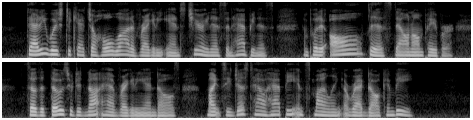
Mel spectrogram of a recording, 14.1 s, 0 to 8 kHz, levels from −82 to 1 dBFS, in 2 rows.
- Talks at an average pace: Yes, average, 180 wpm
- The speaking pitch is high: No, medium, 175 Hz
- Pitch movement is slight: No, average, 4.6 semitones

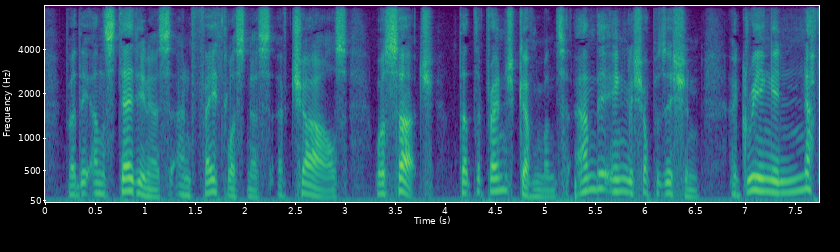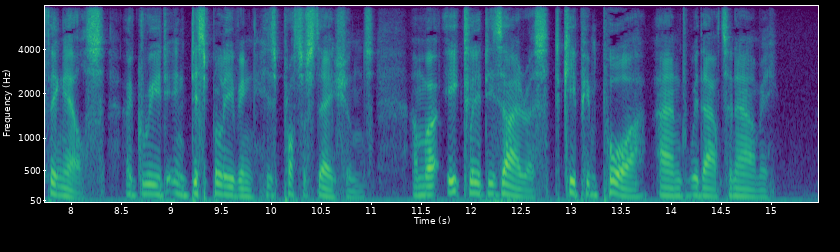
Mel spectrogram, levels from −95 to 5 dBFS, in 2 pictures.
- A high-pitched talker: No, low, 135 Hz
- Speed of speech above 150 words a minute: No, average, 145 wpm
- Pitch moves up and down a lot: Yes, wide, 6.8 semitones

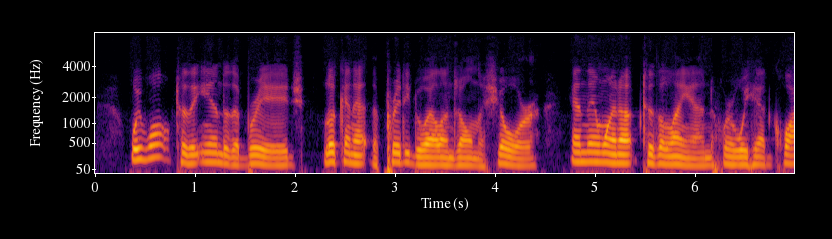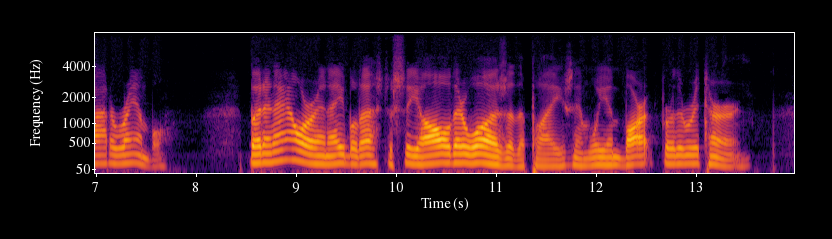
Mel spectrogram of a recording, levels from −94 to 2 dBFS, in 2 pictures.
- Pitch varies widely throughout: No, average, 4.2 semitones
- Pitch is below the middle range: Yes, low, 130 Hz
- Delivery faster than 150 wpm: Yes, average, 200 wpm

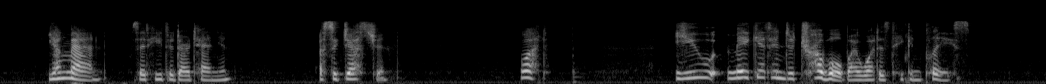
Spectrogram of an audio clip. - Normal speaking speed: No, slow, 110 wpm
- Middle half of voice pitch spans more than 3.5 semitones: Yes, wide, 5.4 semitones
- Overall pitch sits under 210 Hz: No, very high, 250 Hz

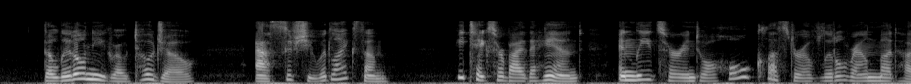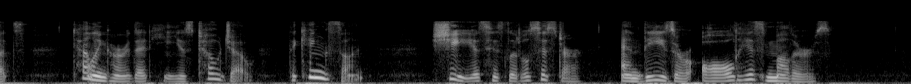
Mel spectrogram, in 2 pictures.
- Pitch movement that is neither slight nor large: No, wide, 5.9 semitones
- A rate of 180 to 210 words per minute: No, average, 160 wpm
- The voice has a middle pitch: Yes, medium, 160 Hz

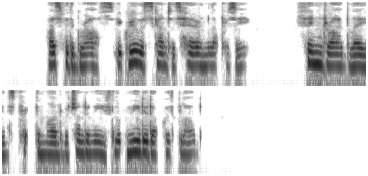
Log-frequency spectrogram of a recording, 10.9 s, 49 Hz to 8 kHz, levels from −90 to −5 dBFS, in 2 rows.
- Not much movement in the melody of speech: Yes, narrow, 1.6 semitones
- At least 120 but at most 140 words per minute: Yes, slow, 135 wpm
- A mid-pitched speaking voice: Yes, medium, 170 Hz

